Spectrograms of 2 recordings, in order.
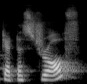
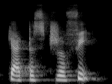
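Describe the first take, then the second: First: The word ends without a final 'ee' sound. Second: The word ends with a final 'ee' sound. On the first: The speaker calls it wrong. "It is not catastrophe" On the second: The speaker calls it right. "it is catastrophe. Something that is pronounced as apostrophe"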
